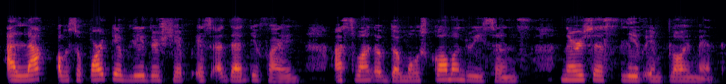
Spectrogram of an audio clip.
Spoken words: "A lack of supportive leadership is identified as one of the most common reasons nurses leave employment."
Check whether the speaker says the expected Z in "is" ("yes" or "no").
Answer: no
